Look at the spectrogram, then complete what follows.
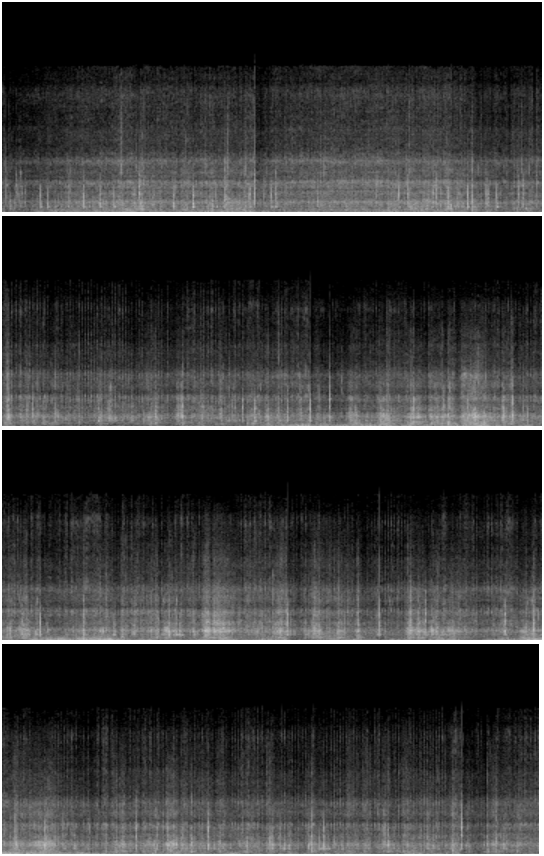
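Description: Mountain bike rolling fast down a dirt and rock singletrack. The tyres crunch over dirt and stones, and the frame rattles in a dense run of clicks, with a few heavier low rumbles along the way.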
